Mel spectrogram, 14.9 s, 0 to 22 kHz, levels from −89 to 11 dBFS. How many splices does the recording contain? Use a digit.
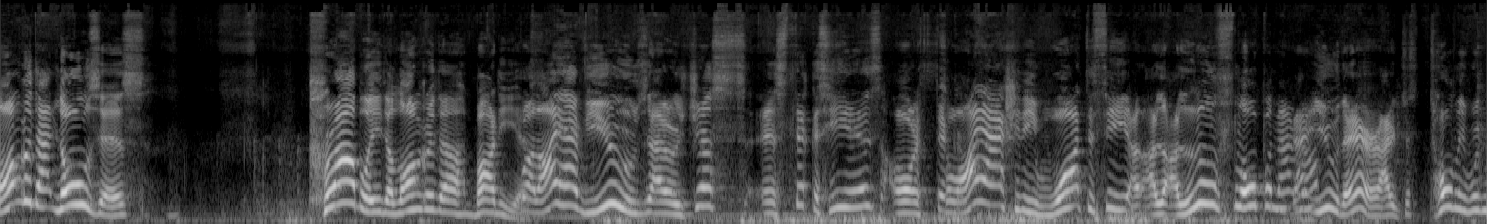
3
